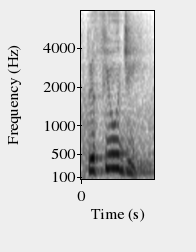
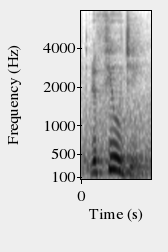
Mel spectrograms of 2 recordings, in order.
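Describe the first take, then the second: No difference in how they are said.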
